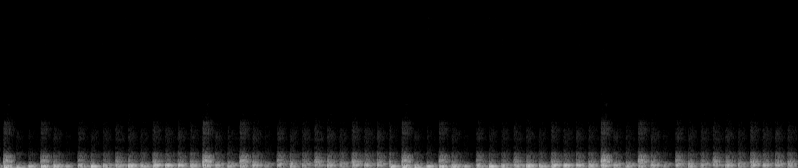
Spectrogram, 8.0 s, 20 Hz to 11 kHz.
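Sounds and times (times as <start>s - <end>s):
hi NRG filtered synth bassline: 0.0s - 7.5s.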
